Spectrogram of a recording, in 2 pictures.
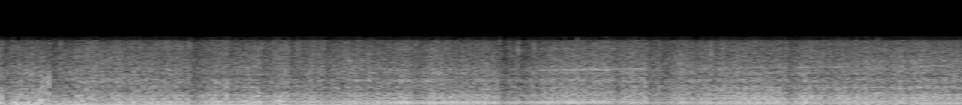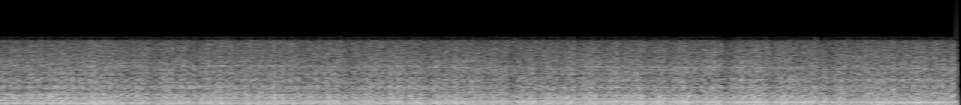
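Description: A vehicle's engine running steadily as it pulls up a steep hill, heard from on board the vehicle.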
